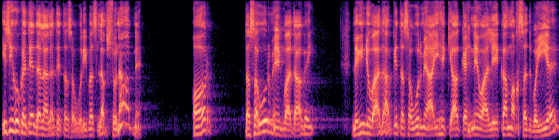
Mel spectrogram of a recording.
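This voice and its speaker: A man's voice: on the high side, animated, gravelly, fairly bright tone. A man, a religious scholar, delivering a Muharram majlis sermon in a teacherly way, explaining each point step by step and checking in with the audience through rhetorical questions.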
